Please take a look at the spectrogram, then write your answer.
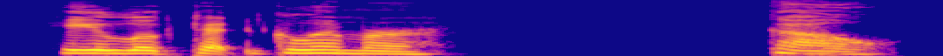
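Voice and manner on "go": whispered. Acted. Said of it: "she whispered".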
